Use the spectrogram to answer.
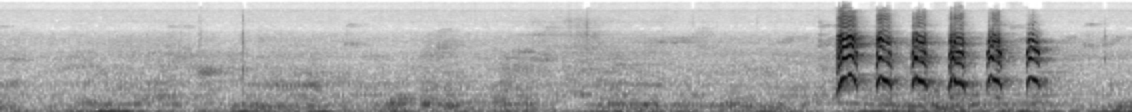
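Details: Baby parrot at feeding time giving a quick burst of six harsh, squeaky begging calls near the end, after a long quiet stretch with low indoor hum.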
